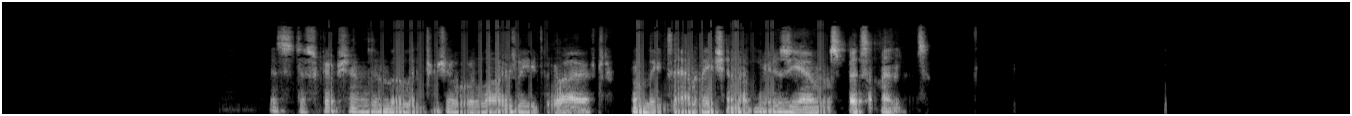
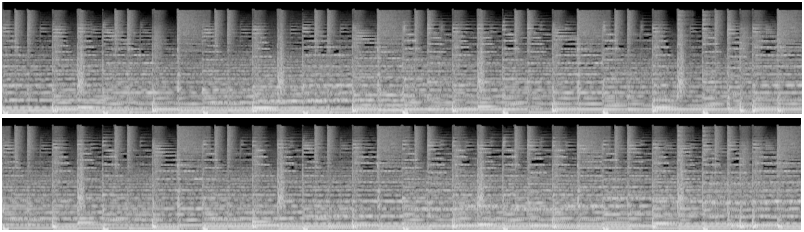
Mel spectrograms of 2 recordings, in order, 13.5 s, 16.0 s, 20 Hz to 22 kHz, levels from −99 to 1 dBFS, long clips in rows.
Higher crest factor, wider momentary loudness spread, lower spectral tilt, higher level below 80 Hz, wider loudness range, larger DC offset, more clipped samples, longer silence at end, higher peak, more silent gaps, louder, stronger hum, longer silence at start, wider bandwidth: first, 24 dB vs 16 dB; first, 9 LU vs 3 LU; about the same, -5 dB/octave vs -4.5 dB/octave; second, -50 dBFS vs -26 dBFS; first, 10 LU vs 2 LU; neither; neither; first, 4.25 s vs 0 s; second, -8 dBFS vs 0 dBFS; first, 6.12-6.28 s vs none; second, -31 LUFS vs -16 LUFS; neither; first, 2.7 s vs 0 s; second, 11 kHz vs 17 kHz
